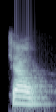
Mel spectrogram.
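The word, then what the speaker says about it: ciao: প্রথমটার উচ্চারণ চাও।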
